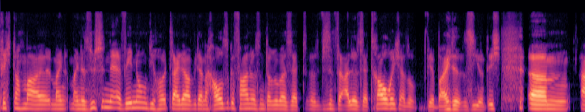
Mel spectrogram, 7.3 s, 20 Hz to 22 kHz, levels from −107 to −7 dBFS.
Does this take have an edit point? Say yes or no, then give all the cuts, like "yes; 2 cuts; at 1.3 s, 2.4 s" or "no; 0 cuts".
no; 0 cuts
